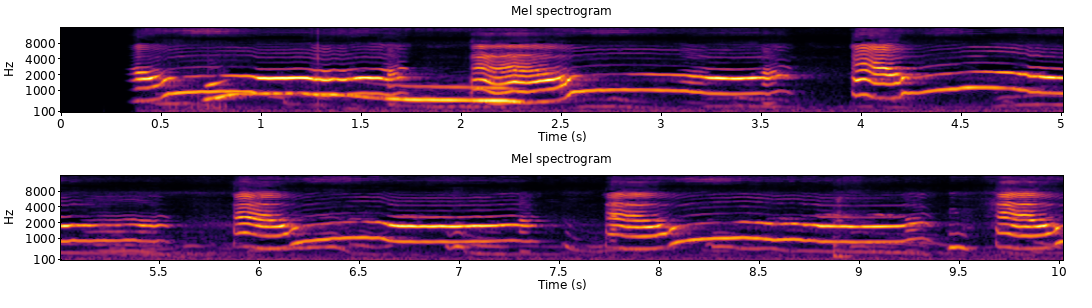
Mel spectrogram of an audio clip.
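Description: A young wolf gives high, wavering howls in short bouts, each sliding up and down in pitch.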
